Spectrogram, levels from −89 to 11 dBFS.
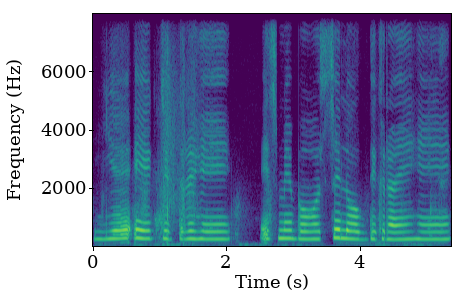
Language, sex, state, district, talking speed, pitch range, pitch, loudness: Hindi, female, Madhya Pradesh, Bhopal, 125 wpm, 255-275 Hz, 255 Hz, -16 LUFS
